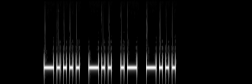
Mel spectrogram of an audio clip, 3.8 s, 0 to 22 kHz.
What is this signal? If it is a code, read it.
Morse code, heard as a keyed tone, about 25 wpm, 700 Hz. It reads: 6DAB
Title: All Cut Numbers - 4-Digit 25wpm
